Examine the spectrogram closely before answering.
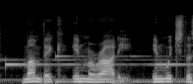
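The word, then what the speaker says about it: Mumbaikar: controversial a resident of Mumbai is called mumbiker pronounced mumik in Mora in which the suffix car means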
